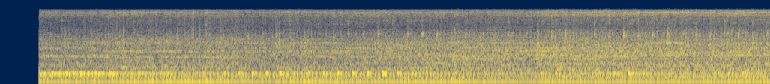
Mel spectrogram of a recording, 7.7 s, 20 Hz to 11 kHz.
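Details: Toyota 3S-GTE four-cylinder at idle: a light, fast, even ticking rattle laid over a steady idle. A minor persistent rattle, with the cause not stated.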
